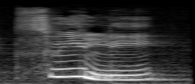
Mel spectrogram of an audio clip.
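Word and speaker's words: цвели: And the me, we, ani, tswili. Again, stress is on the last vowel, e.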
